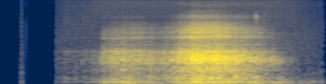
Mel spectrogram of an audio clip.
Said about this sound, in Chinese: 你干嘛这么用力呼吸啊？你这么用力呼吸，会很难受的。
